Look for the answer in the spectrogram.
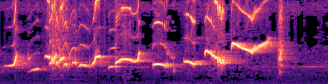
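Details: Oriental magpie-robin (kacer) song played as a lure to stir other magpie-robins into singing their full repertoire: a rapid run of loud, clear whistled notes, sliding up and down, some buzzy and sharp, packed tightly for about three seconds.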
